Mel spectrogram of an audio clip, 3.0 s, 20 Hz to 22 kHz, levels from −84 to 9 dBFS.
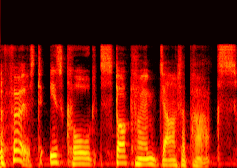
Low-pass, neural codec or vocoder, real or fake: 7.2 kHz; codec, 44.1 kHz, 2.6 kbps, SNAC; fake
